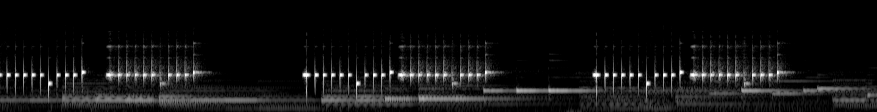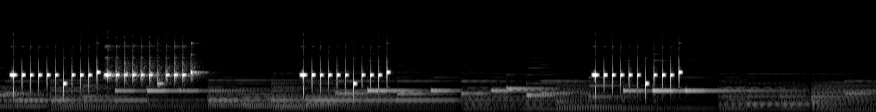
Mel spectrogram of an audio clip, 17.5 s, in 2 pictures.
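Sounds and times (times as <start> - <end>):
looping melodic tone: 0.0 - 2.1, 3.0 - 5.1, 5.8 - 8.0, 8.9 - 10.9, 11.8 - 12.7, 14.7 - 15.6
telephone electronic ringtone while redialing a dropped call: 0.0 - 2.2, 3.0 - 5.1, 5.8 - 8.0, 8.9 - 10.9, 11.8 - 12.7, 14.7 - 15.6.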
